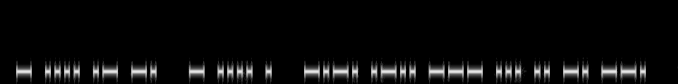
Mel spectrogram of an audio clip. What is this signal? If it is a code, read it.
Morse code, heard as a keyed tone, about 25 wpm, 600 Hz. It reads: THAN THE CLOSING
